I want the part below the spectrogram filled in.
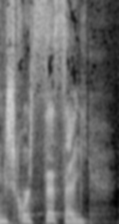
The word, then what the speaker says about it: Scorsese: And he was like, I've been saying Scorsese all my life. – Yeah, and Scorsese was just like, why does everybody think it's fucking Scorsese? It's Scorsese. – It's not even spelled like Scorsese. – Yeah, it's not. It's spelled at like all. Scorsese. Why are you doing this? – His big glasses on.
